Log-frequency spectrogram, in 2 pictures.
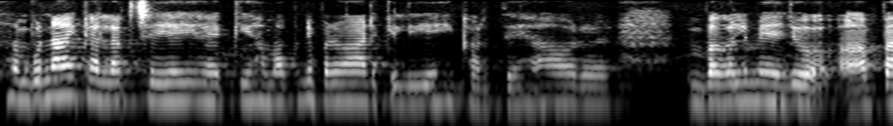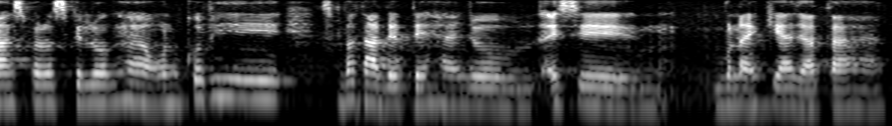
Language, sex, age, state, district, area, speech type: Hindi, female, 45-60, Bihar, Samastipur, rural, spontaneous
